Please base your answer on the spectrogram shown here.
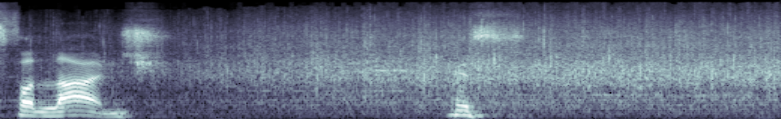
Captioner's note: applause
